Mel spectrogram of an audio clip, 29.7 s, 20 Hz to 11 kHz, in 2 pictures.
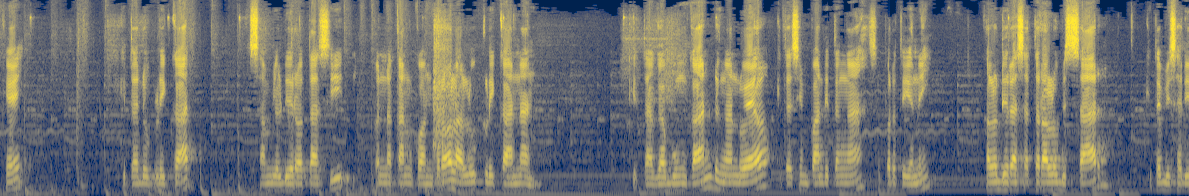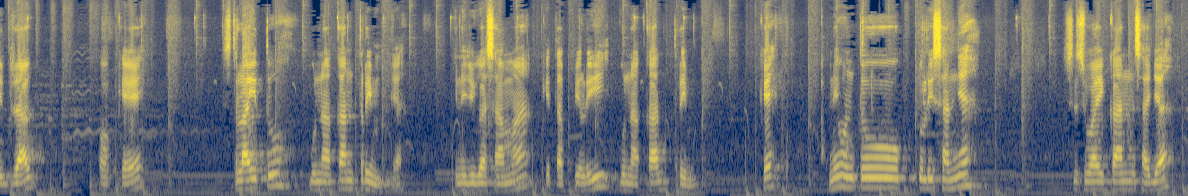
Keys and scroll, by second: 25.2 Delete.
